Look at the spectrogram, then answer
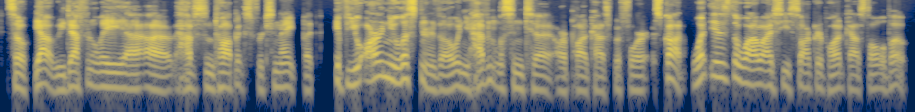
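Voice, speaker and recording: A man's voice: mid-range voice, expressive, fast, hardly any pauses, no room sound, studio quality. A man hosting a casual sports podcast, nasal from a slight cold, talking in a hesitant way with many restarts. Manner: hesitant, restarts often with "uh" and "you know". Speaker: podcast host.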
